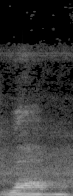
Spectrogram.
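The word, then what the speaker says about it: vam: mantra which again is wom it's spelled with a v v-a-m but it's pronounced long and i invite you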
